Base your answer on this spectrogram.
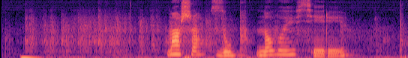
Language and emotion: Russian, neutral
